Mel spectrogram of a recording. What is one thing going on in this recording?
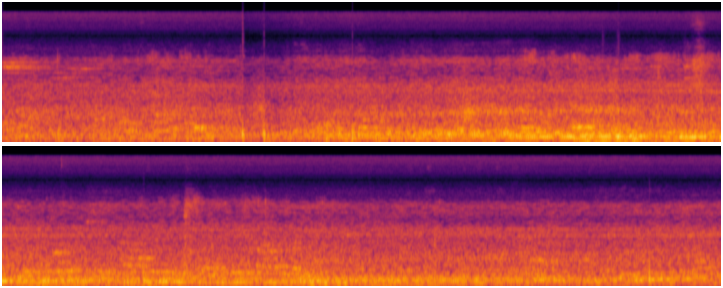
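A woman speaks calmly, as if explaining, close by.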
